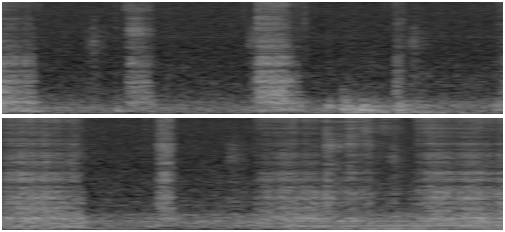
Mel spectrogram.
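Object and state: Marker nib scratching on cardstock.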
